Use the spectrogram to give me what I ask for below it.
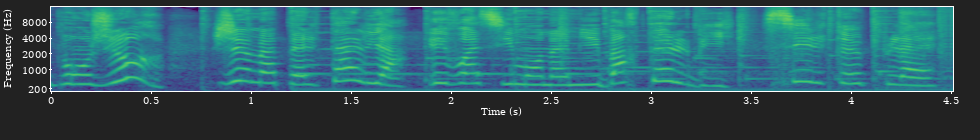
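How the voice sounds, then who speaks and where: A woman's voice: very high-pitched, moderate pace, over loud music. A woman playing a brave, polite and determined little girl in a children's cartoon, earnest in delivery.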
